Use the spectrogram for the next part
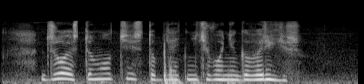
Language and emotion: Russian, angry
